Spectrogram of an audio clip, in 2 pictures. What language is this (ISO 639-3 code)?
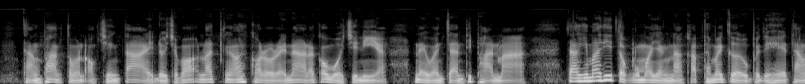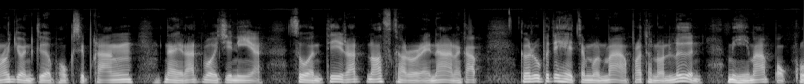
tha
